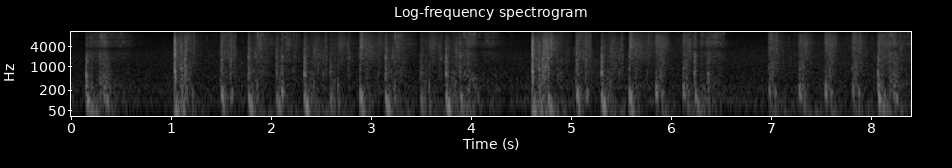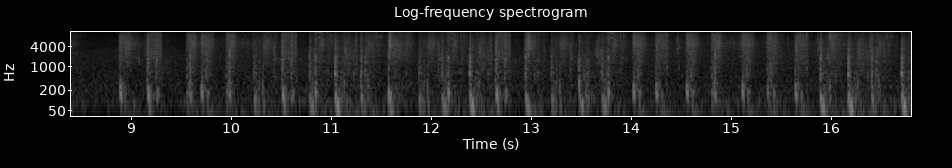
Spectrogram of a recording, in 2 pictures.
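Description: Footsteps thud quickly and steadily on grass and dirt.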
